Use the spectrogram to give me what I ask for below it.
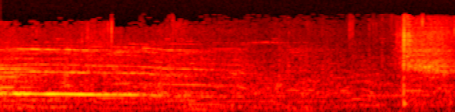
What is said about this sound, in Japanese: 小さいお子さんの泣き声が聞こえましたけれども、家族連れの観光の方も非常に多いんですね。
